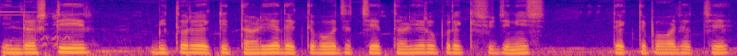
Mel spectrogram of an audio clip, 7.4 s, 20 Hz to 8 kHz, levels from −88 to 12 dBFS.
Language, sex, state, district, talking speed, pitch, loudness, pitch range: Bengali, male, Assam, Hailakandi, 115 wpm, 145 Hz, -16 LUFS, 140-150 Hz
